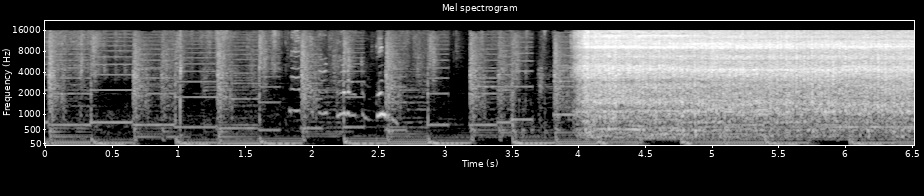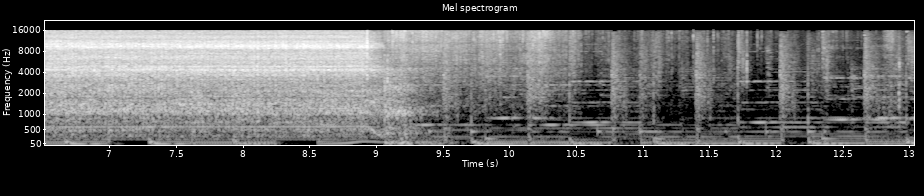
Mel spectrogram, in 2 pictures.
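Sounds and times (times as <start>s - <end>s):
electric blender whirring: 4.0s - 9.6s.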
